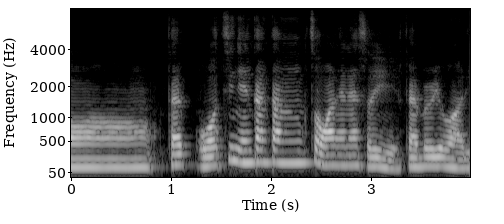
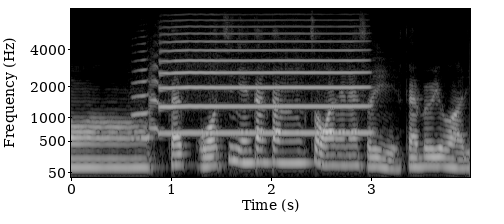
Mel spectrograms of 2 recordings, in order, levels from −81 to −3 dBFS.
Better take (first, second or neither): first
